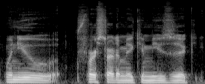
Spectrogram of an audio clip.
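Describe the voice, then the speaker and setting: A man's voice: low-pitched, flat delivery, normal speed, darkish tone. A man hosting a casual interview, easygoing and asking follow-up questions. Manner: easygoing, asks follow-ups with many fillers. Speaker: podcast host.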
